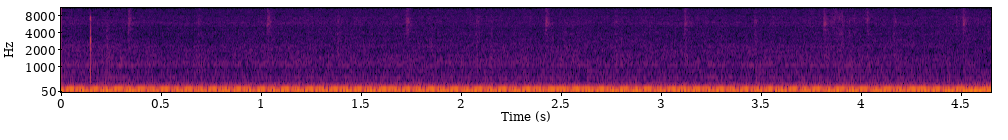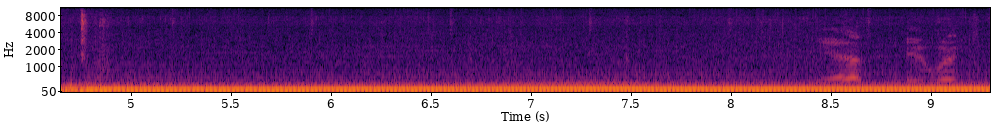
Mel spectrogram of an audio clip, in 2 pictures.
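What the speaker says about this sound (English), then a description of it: "we got up to third gear, see if it downshifts back to first" A 6.0-swapped Chevrolet Silverado truck runs with a loud, steady engine rumble that drops into a lower, smoother drone partway through as the transmission shifts down, with a brief voice near the end.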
